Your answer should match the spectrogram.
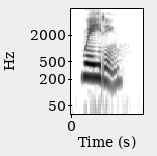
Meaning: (verb) present participle and gerund of wait; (noun) 1. Watching, observation; keeping watch, guarding 2. The act of staying or remaining in expectation 3. Attendance, service
- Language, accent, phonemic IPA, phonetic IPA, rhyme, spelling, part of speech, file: English, US, /ˈweɪtɪŋ/, [ˈweɪ̯ɾɪŋ], -eɪtɪŋ, waiting, verb / noun, En-us-waiting.ogg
